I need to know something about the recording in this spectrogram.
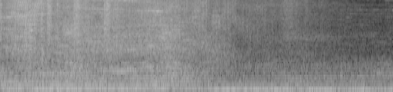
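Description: Electricity crackles and buzzes loudly.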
